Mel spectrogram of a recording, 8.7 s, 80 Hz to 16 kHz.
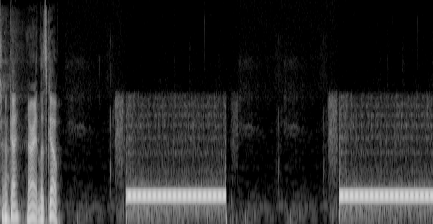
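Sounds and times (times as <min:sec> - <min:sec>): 
speech: 0:00.0 - 0:01.2
telephone line tone while placing a call: 0:02.5 - 0:04.6, 0:06.8 - 0:08.6.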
